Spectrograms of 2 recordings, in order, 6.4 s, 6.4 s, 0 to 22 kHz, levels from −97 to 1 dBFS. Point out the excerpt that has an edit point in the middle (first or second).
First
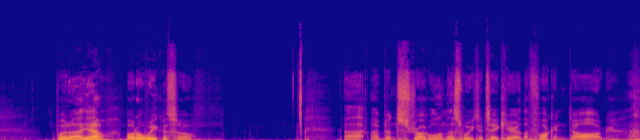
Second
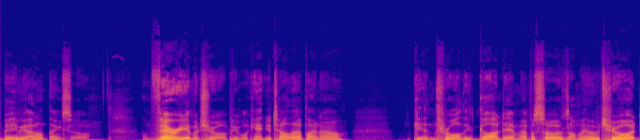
first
